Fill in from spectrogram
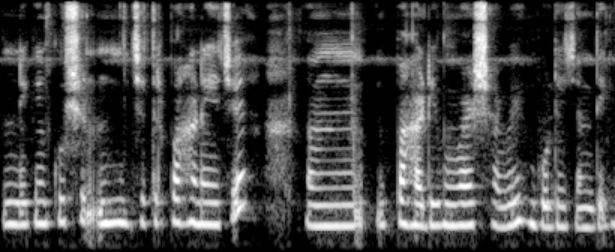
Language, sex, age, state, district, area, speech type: Dogri, female, 18-30, Jammu and Kashmir, Kathua, rural, spontaneous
